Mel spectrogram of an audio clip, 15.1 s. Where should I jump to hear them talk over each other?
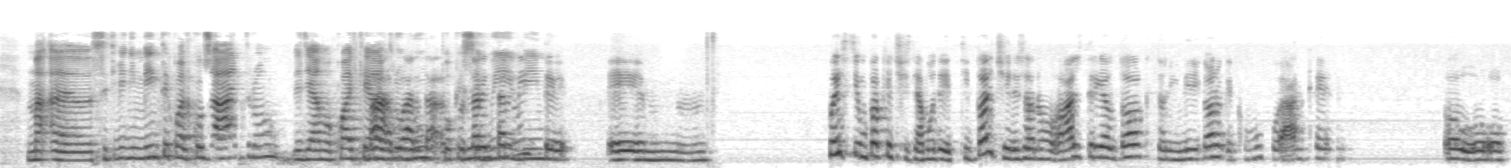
3.6 s

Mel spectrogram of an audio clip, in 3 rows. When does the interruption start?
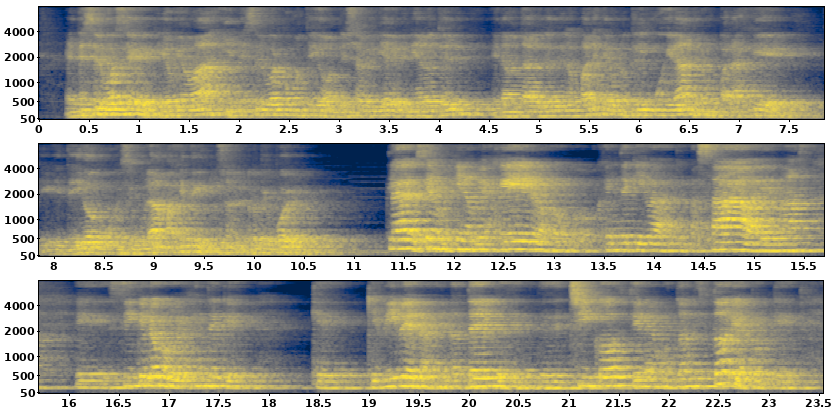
none

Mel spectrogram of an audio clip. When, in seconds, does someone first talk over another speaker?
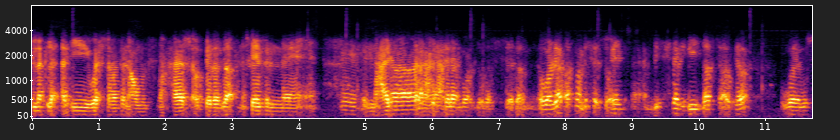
5.0 s

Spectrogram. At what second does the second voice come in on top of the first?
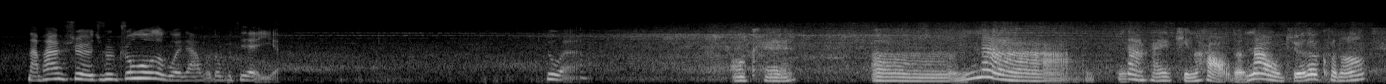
none

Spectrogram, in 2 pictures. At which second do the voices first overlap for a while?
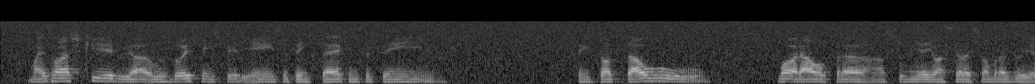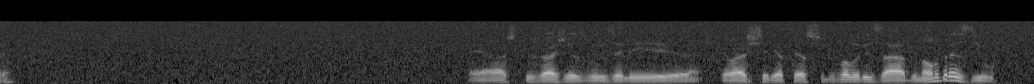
none

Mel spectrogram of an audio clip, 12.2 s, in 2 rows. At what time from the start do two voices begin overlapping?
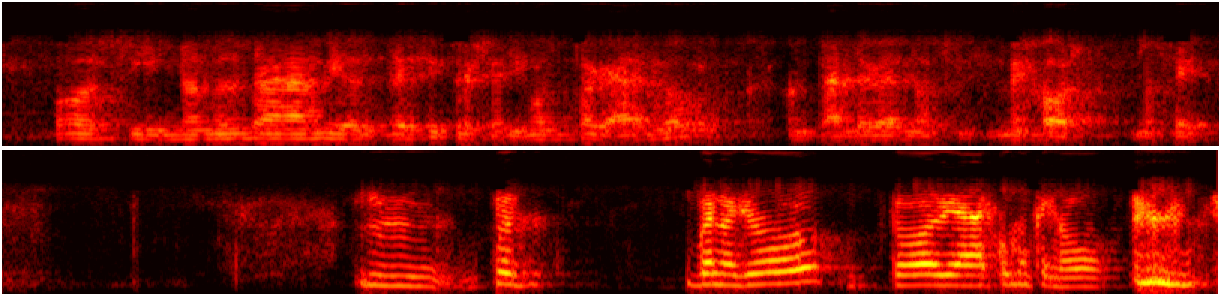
none

